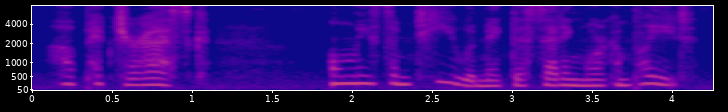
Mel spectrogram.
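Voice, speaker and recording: A high, refined young noblewoman. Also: measured pace, darkish tone, husky. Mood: serene. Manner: poised, formal, delicate phrasing. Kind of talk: video game character voice lines.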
